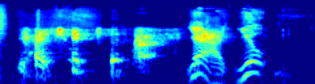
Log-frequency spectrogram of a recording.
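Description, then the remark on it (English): A dog barks twice, fairly loud, with high-pitched yelping barks coming in quick succession right after a stretch of people talking. “Oh, my dog is there.”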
